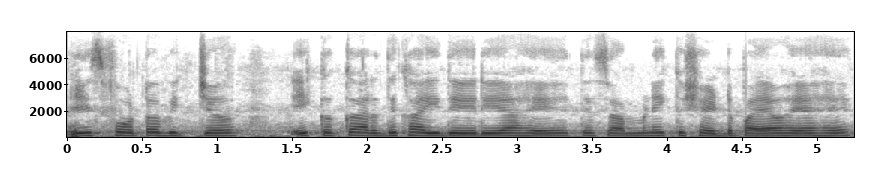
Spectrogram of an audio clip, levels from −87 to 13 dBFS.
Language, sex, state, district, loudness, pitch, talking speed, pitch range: Punjabi, female, Punjab, Fazilka, -14 LUFS, 195 Hz, 185 wpm, 190-205 Hz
